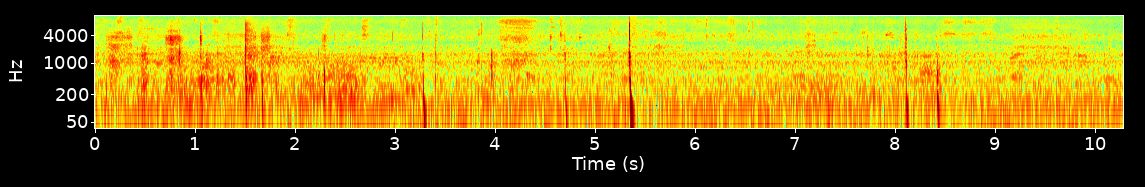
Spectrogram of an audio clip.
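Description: Indistinct background chatter in a large room over a steady low hum, with several sharp clicks or knocks, the loudest about five seconds in.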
